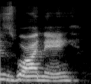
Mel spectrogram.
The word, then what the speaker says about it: Zwane: out very well um i said it's actually zwani yeah my full name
